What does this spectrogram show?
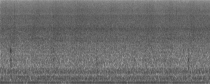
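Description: Sliced pork and shredded cabbage sizzling steadily in a frying pan as they are stir-fried, with a couple of faint taps about a fifth of a second in and near the end.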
